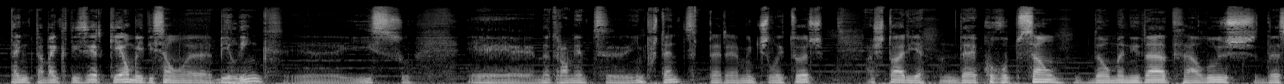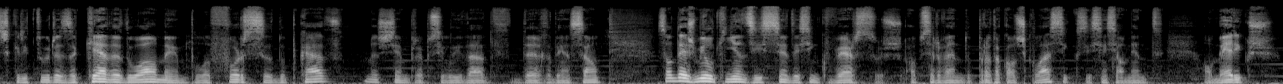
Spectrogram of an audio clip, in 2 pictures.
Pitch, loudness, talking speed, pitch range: 95 Hz, -21 LUFS, 115 wpm, 80-105 Hz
